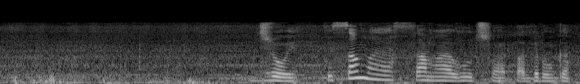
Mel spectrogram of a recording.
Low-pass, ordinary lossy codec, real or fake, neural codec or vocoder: 7.2 kHz; none; fake; autoencoder, 48 kHz, 32 numbers a frame, DAC-VAE, trained on Japanese speech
